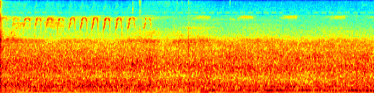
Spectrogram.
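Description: A bird calling: a quick run of about ten high chirps, about five a second, then single high notes every half second or so, over a steady low hum.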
